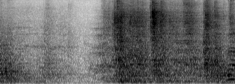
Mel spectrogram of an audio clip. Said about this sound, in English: the two little thumb tabs, press the neck, and the drawer will come free.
